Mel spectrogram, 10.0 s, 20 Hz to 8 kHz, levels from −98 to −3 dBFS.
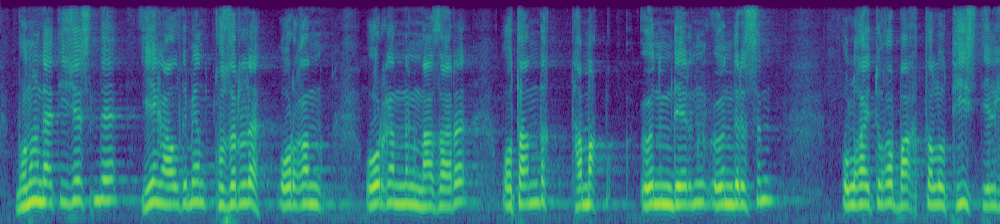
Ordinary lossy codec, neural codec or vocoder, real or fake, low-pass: none; none; real; 7.2 kHz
